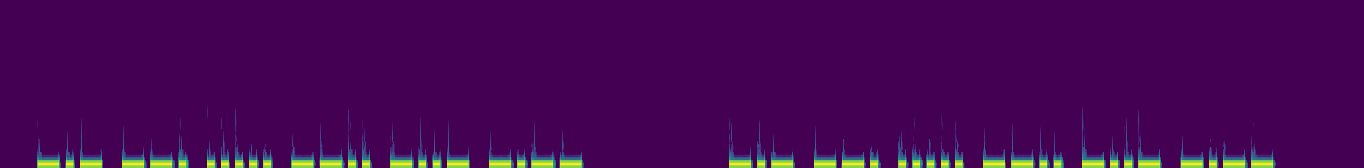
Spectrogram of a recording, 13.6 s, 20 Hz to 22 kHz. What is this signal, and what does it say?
Morse code, heard as a keyed tone, about 17 wpm, 700 Hz. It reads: KG5ZXY KG5ZXY
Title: USA Call Signs - 6 Characters - Repeated 2x - 17wpm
